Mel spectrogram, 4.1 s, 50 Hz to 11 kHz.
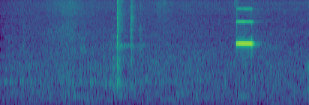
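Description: Wanptek EPS1602 bench switching power supply powering up: two quick clicks of its power switch, then about three seconds in a single short, steady electronic beep from its buzzer as the display lights. This is the sign that the supply, freshly repaired, starts again.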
